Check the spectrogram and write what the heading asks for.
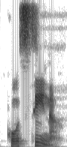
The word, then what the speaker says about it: cocina: Same way, CERRAR will be pronounced as cerrar, and with I it will also be pronounced with the same sound. For example, CI will be C. So cine, ciclo, or cocina.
